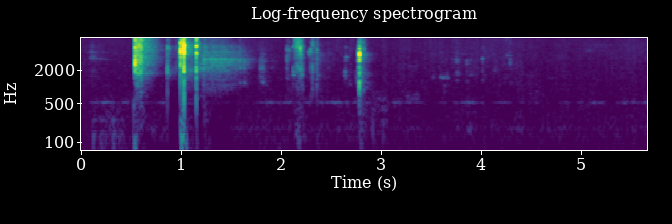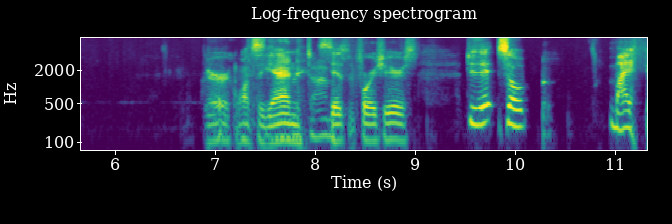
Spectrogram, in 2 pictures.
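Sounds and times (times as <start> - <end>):
soda cans cracked open: 0.5 - 1.5
speech: 6.9 - 10.4, 11.0 - 11.3.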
